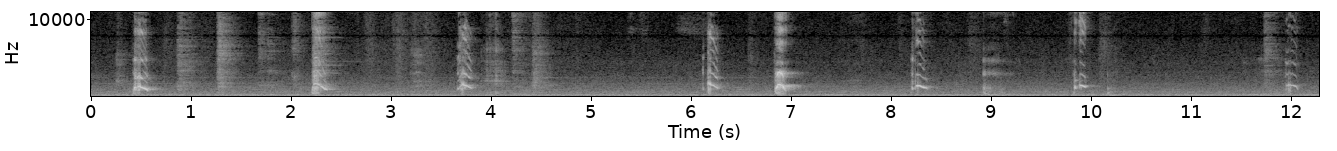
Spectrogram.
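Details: Twin girls in a hiccup competition: short, sharp voiced hiccups, about ten in twelve seconds, from two children in a quiet room.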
